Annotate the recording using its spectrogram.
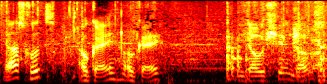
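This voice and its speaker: A man's voice: mid-range voice, animated, measured pace, vocal fry. A young man chatting casually to a handheld camera in a large store, teasing and exclaiming as he goes. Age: young adult. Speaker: vlogger. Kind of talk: casual chat. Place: large wholesale supermarket, indoors. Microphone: handheld camera at arm's length. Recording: very noisy shop ambience.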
